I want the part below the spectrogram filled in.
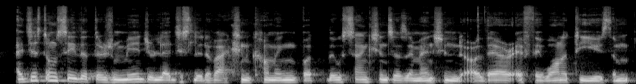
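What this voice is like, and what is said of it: Strong Irish accent. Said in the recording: “my accent doesn't become even more impenetrable after a few weeks in Ireland”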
